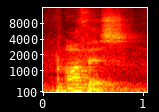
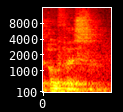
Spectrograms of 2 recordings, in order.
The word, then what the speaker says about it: ophis: Serpent, another Greek word, office. I know that sounds like an office in business, but it's not. It's ophis. It's probably a better way to pronounce that.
